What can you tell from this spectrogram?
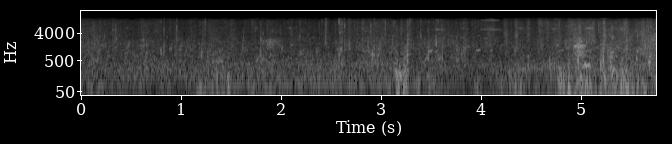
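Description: Steady outdoor shore noise of wind on the microphone and water at the edge, with a few short high animal calls. The calls are loudest about five seconds in.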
